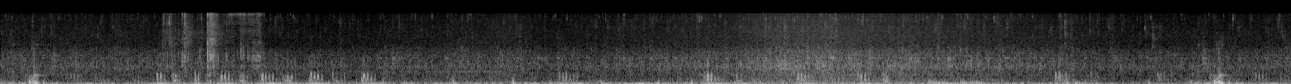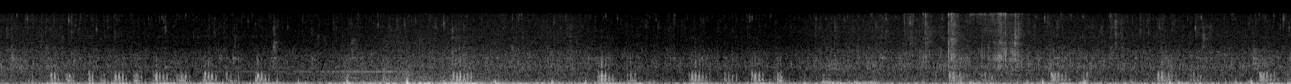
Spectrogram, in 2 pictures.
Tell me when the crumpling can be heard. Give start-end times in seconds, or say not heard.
1.6-2.6, 21.9-23.2.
